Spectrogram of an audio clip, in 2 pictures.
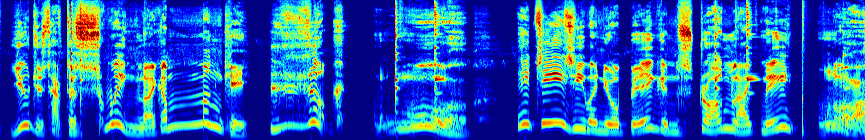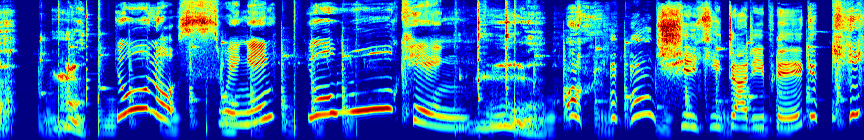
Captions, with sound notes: You just have to swing like a monkey, look! (grunts) It's easy when you're big and strong like me. (grunts) - You're not swinging! You're walking! (laughs) - Cheeky Daddy Pig!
